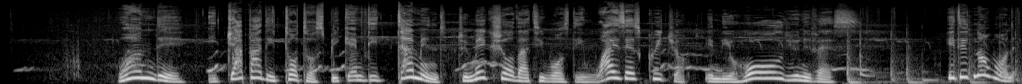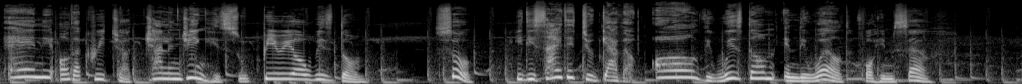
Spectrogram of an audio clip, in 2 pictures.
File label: Audiobook; Tortoise the wisdom gourd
